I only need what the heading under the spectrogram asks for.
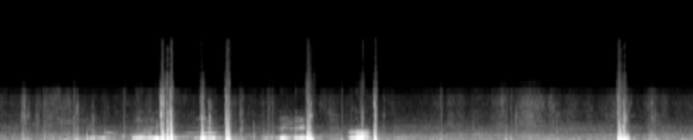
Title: STOMACH GROWLING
